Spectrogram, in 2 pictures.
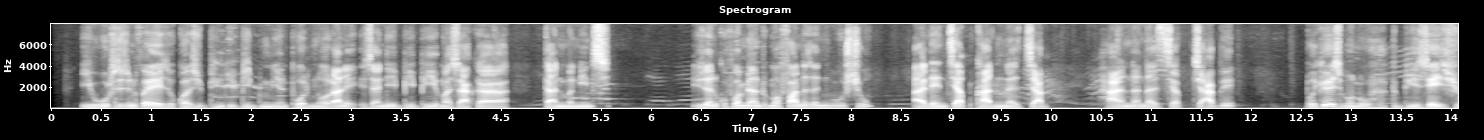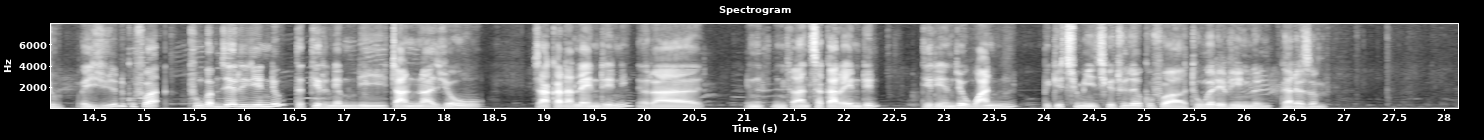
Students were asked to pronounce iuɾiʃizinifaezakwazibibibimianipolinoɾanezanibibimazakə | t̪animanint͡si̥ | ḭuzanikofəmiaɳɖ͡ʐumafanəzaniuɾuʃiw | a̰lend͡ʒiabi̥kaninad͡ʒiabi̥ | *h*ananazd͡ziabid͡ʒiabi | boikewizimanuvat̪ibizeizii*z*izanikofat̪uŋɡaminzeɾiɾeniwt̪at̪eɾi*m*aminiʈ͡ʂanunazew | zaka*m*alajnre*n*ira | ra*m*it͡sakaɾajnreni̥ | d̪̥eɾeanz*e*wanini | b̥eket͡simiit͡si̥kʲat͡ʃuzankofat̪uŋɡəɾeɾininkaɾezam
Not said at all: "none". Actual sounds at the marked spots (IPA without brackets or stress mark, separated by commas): h, z, n, n, n, n, e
